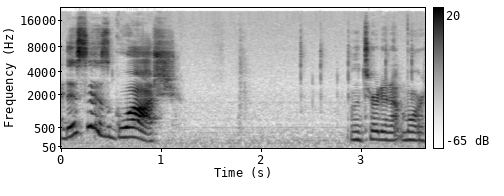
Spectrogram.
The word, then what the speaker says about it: gouache: All right, this is gouache.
